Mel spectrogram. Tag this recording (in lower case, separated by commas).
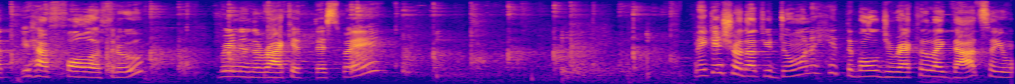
playing table tennis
